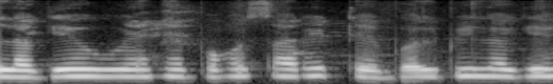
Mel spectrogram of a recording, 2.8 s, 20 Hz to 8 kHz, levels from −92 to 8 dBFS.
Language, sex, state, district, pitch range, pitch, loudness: Hindi, female, Haryana, Charkhi Dadri, 200-215 Hz, 210 Hz, -15 LUFS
